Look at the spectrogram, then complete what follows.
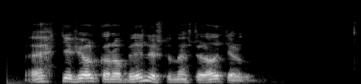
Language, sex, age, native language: Icelandic, male, 80-89, Icelandic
